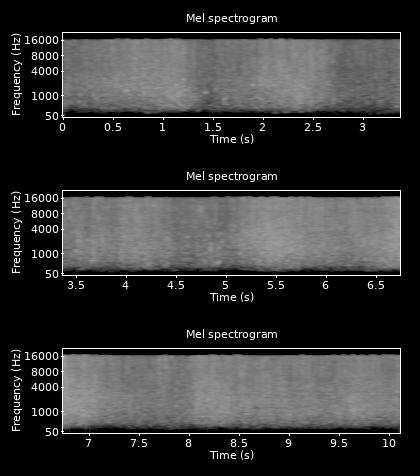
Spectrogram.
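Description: nature, ocean waves

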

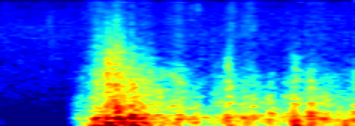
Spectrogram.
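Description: nature, thunder booming

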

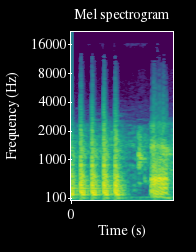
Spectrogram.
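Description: household object, knock on a door

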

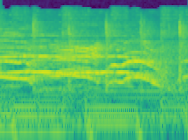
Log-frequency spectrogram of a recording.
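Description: crowd, cheering and whooping

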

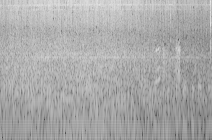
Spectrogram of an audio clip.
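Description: vehicle, helicopter landing

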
